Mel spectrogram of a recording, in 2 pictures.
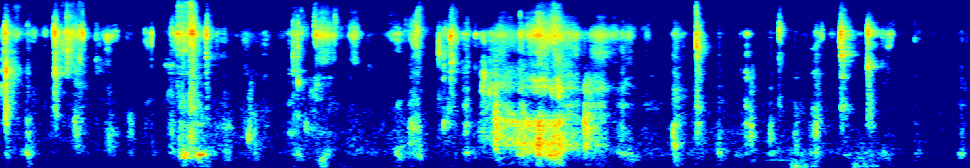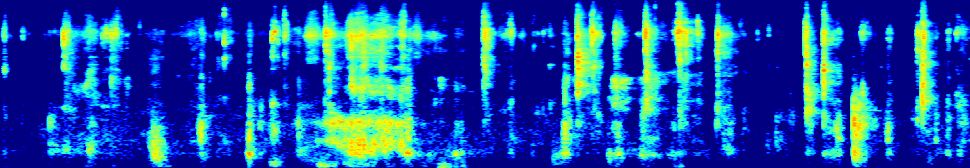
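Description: Close-up chewing and biting of a lettuce wrap, with wet mouth sounds and scattered light clicks of chopsticks and a spoon against bowls.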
